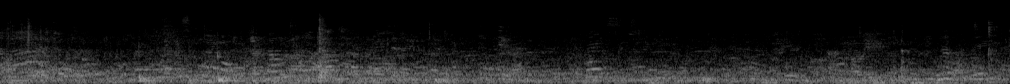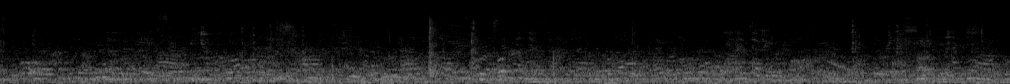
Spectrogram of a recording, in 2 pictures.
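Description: Many people chatter at a distance in a large echoing hall.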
